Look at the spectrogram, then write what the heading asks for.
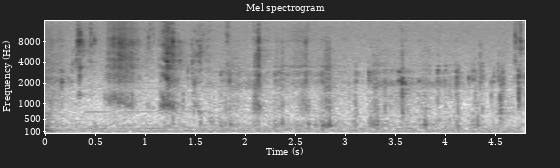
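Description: A person chewing French fries, with irregular crunchy bites and wet mouth clicks.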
